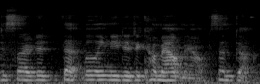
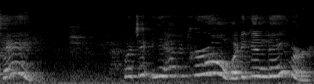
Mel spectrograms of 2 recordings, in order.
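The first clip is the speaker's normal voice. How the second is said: high-pitched imitated gushing; excited mother-in-law; 10 semitones higher than usual. Mother-in-law greeting new mom, high excited imitation. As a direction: pitch it way up, like an eager visiting relative.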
